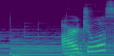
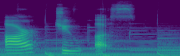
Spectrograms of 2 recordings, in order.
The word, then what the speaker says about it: arduous: arduous is an adjective arduous is spelled a-r-d-u-o-u-s arduous is pronounced are you us arduous means involving or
